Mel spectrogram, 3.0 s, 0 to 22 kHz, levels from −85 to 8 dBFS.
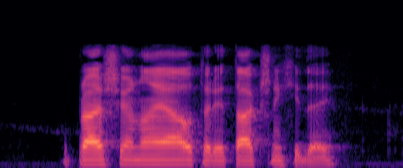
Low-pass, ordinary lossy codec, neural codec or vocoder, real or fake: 7.2 kHz; none; none; real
